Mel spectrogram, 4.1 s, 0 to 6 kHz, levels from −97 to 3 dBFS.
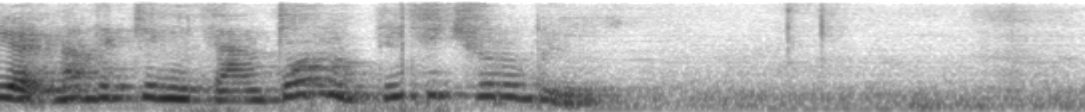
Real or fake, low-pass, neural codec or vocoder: fake; 5.4 kHz; codec, 32 kHz, 1.9 kbps, SNAC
